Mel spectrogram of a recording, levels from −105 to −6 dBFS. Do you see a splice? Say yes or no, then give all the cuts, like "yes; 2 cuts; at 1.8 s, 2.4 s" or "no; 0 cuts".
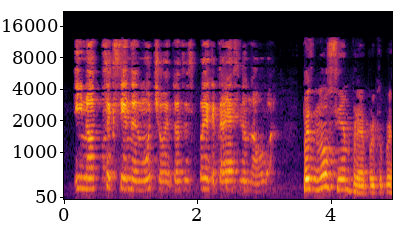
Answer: no; 0 cuts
